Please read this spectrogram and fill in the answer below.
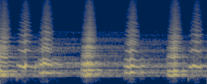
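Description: Software synthesizer (Arturia Analog Lab V) playing back a simple melody: short plucked notes about two a second over sustained chord tones, with no bass or drums.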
